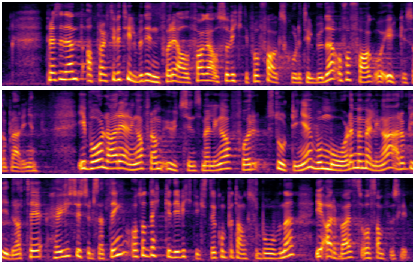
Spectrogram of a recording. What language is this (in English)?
Norwegian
